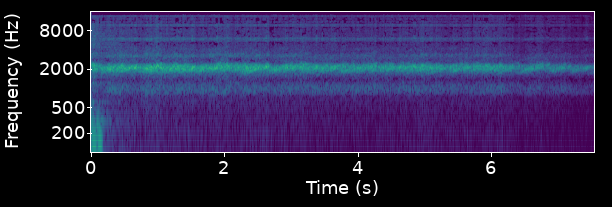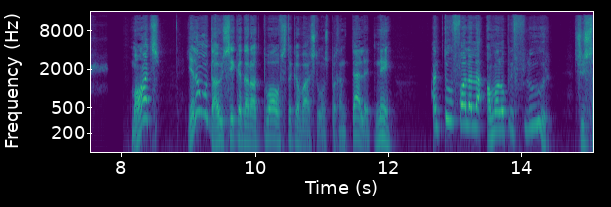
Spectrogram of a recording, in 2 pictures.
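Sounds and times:
frogs croaking in a dense chorus: 0:00.0 - 0:07.8
speech: 0:08.2 - 0:15.0.

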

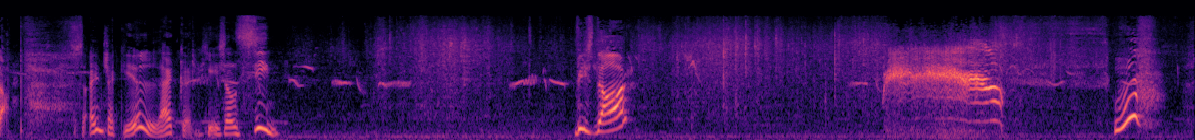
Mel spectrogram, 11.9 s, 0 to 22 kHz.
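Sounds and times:
faint outdoor rustling: 0:00.0 - 0:11.9
speech: 0:00.8 - 0:03.1, 0:05.8 - 0:06.4, 0:11.2 - 0:11.6
cat meowing: 0:08.8 - 0:10.1.

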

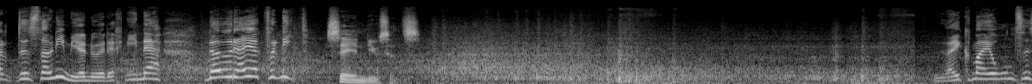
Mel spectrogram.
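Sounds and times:
speech: 0:00.0 - 0:04.6, 0:09.5 - 0:10.3
train rumbling on rails: 0:00.0 - 0:10.3
faint clattering of train wheels: 0:01.0 - 0:09.2.

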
